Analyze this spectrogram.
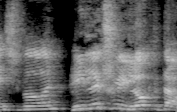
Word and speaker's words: Siobhan: 'Cause that looks like Sobihan. And for you to actually say Siobhan, He literally looked at that one.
